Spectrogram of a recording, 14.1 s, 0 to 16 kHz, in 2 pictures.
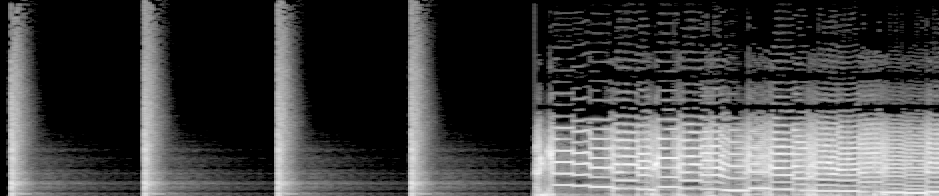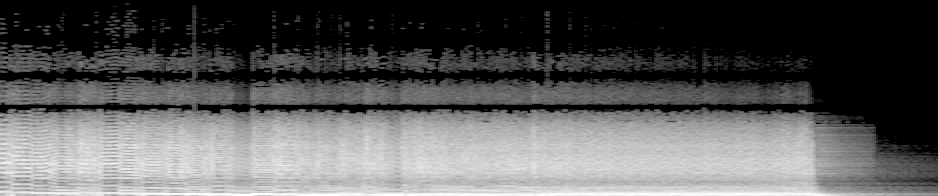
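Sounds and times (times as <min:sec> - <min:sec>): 
slow blues rock in pentatonic: 0:04.0 - 0:13.6.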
